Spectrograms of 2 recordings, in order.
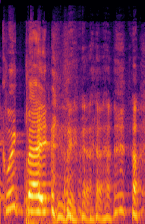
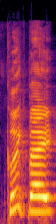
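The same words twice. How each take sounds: First: Laughing repeat with a rising end. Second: Loud, hyped call of the word; loud clickbait announcement. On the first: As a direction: laugh through the word clickbait. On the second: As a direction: shout it like a video title. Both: Pretend.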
